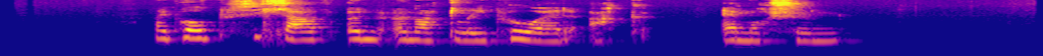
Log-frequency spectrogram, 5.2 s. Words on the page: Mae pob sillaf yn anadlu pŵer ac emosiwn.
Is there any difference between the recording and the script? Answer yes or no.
no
